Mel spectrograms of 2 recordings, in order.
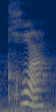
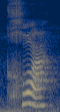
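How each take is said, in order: Both takes have the same delivery.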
